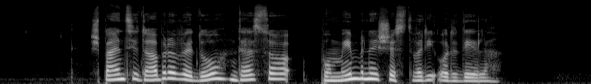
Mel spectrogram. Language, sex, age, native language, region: Slovenian, female, 30-49, Slovenian, Central Slovenia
